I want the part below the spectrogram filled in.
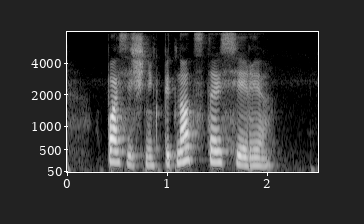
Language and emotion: Russian, neutral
